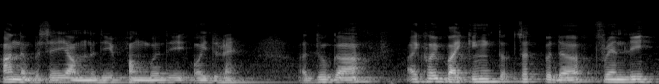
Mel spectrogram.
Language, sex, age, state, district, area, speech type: Manipuri, male, 30-45, Manipur, Chandel, rural, spontaneous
